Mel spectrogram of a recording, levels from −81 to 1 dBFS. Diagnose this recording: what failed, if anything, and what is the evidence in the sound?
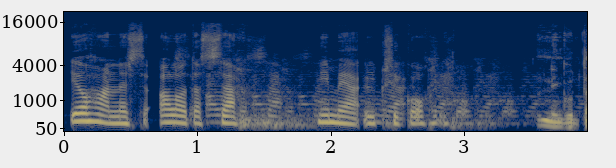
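The call processing failed: two devices on the same call share a room, so one plays back what the other's microphone sent, and that microphone picks it up again. Each device's echo canceller removes only its own playback, so the loop stays open. This produces feedback echo between two devices from 0.81 s to the end at 3.92 s: the speech returns at roughly 300 ms intervals, peaking about 14 dB below the direct speech.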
